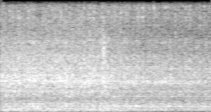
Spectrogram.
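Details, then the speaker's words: Ford Fusion diesel bought cheap: cabin heater blower running with a loud, steady, coarse rushing roar, far noisier than it should, almost unbearable; something needs sorting down there, cause unconfirmed. "the blowers are very noisy listen to this"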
